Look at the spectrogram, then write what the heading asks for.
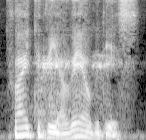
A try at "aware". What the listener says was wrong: a little bit of trouble with that W too. So when you're pronouncing that aware, that W, you want to round your lips a little bit more. Aware, aware.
